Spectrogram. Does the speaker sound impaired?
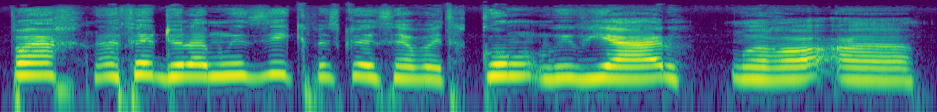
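Yes: Down syndrome; congenital, heart malformation, heart surgery at age one after staphylococcus aureus, later reoperated; aged 39; swallowing problems, slowness, childhood speech therapy to tone tongue.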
